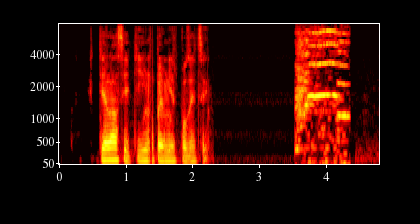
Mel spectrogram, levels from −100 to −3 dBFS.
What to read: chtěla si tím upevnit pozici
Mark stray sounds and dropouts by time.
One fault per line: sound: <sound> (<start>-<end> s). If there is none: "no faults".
sound: squeak (3.5-4.4 s)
